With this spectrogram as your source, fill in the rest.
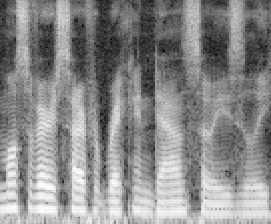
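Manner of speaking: plain reading voice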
